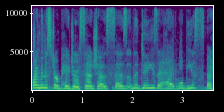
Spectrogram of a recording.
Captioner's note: speaking alternate language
